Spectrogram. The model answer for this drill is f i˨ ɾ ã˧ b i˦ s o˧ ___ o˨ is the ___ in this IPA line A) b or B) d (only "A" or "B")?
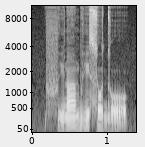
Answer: B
